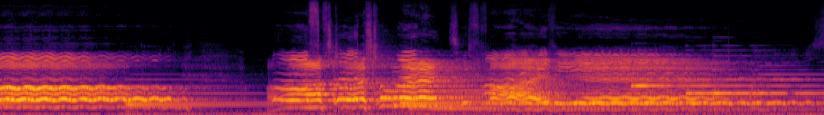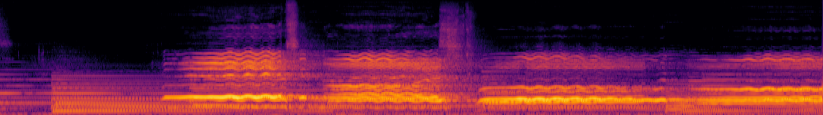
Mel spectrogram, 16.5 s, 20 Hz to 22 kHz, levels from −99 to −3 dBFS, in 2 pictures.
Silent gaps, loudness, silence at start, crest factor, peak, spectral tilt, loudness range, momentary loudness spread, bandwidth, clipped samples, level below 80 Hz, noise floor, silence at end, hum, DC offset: none; -23 LUFS; 0 s; 16 dB; -8 dBFS; -5.5 dB/octave; 10 LU; 18 LU; 10 kHz; under 0.1%; -56 dBFS; -49 dBFS; 0 s; none; under 0.1%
